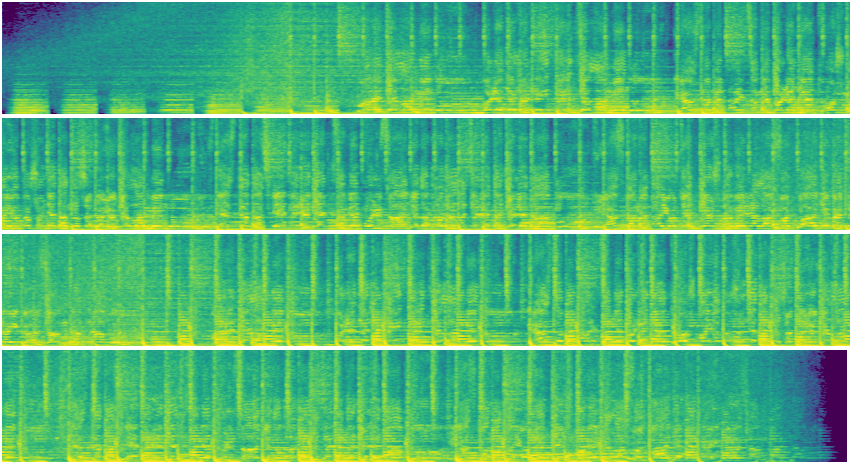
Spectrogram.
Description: Ремикс
ритмичные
